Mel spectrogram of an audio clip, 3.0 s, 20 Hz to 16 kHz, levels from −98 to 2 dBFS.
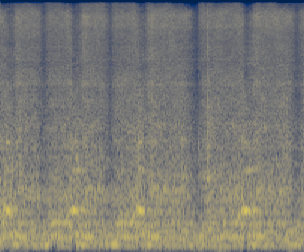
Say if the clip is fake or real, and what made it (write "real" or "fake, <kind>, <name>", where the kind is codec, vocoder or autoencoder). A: fake, autoencoder, DAC-VAE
